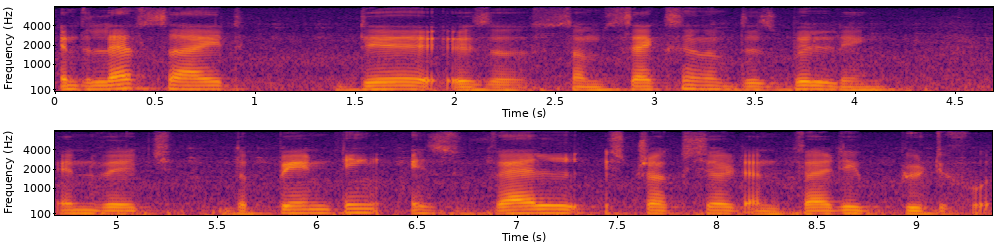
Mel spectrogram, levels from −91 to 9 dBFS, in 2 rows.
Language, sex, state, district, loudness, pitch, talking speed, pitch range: English, male, Arunachal Pradesh, Lower Dibang Valley, -18 LUFS, 110 Hz, 140 wpm, 100-120 Hz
